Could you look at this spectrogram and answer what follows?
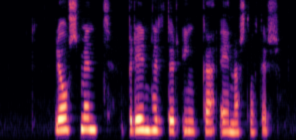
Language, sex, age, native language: Icelandic, female, 30-39, Icelandic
